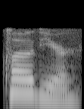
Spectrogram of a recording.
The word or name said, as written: clothier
